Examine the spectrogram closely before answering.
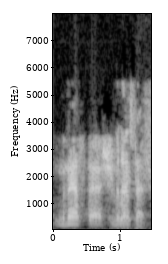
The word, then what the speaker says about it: Manassas: the stuff that's like hey wait a minute pronounce the name of your town Manchester oh oh Manassas that's right thank you uh and uh actually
